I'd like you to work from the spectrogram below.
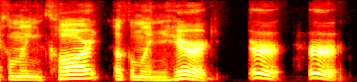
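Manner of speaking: court and heard with a strong American r, then er, er held; r-colored vowel demo. Shown as a demonstration. Teacher demonstrating the rhotic er sound to students. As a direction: curl the tongue back on Er, er. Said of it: "el sonido roticidad".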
